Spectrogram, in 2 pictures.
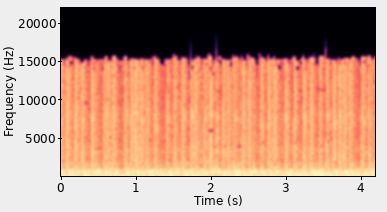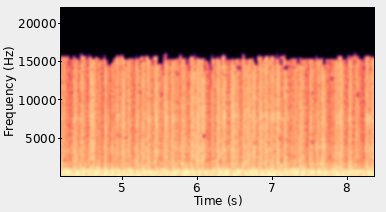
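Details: Chainsaw racing after starting, following carburettor screw tightening during a starting-problem repair: fast, high-pitched two-stroke crackle near full speed with no throttle input; high idle, corrected by adjusting the top idle screw.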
